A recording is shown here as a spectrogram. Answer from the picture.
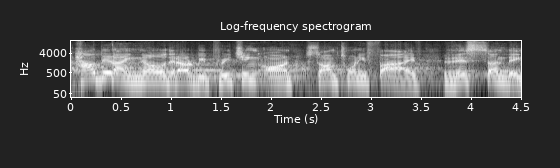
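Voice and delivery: usual speaking voice

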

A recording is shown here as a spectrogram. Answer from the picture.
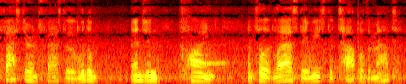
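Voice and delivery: ordinary delivery, nothing marked

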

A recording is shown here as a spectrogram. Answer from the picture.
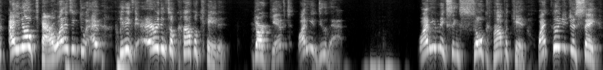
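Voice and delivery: high-pitched, exasperated complaint; exasperated rant. Real, not acted. Streamer scolds Dark Gift for complicating things, exasperated rant. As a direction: vent your exasperation, pitch way up.

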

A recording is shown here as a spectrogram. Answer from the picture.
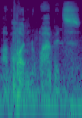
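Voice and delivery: hushed hunter's whisper, no voice at all; Elmer Fudd whisper. Pretend. Friend whispers a cartoon hunter line to the squad.

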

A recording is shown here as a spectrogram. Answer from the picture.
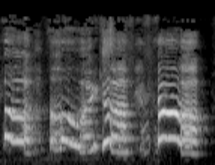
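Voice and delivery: high, loud screams with crying; hammed-up horror screams and sobs; terrified screaming. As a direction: scream as if being attacked. Attack scream continues.

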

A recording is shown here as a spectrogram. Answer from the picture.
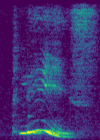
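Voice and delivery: lightly voiced gentle mum; mum's voice. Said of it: "his mum used to tell him".

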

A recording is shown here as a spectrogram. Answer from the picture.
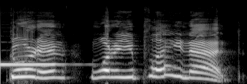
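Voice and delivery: indignant high yell; high angry shout. Acted. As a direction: shout in shock at the reckless engine. Henry shouts at speeding Gordon.

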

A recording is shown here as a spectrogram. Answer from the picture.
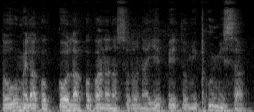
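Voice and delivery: usual speaking voice

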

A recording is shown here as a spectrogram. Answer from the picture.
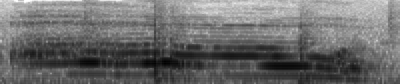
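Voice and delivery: high, slow "Oh!" of discovery; sudden realization. Real, not acted. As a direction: gasp it out like you just found it. Suddenly finds the missing part.

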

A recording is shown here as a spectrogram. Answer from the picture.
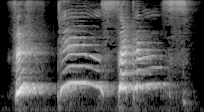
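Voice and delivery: very high, drawn-out countdown yell; yelling witch. A narrator's reading. Grand High Witch counting down onstage, yelling. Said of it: "yelled the Grand High Witch".

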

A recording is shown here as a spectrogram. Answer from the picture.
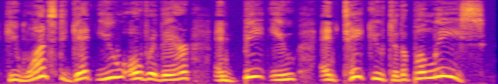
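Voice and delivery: high, loud pleading warning; urgent shout. A narrator's reading. Friend warns Teddy of the trap, shouting. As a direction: yell the warning, rising to the end. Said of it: "I shouted in his ear".

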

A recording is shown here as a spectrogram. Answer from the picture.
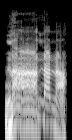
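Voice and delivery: very high, frantic elf squeak; squeal. A narrator's reading. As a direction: squeal the refusal. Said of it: "squittì Dobby scuotendo la testa". (squittio acutissimo da elfo)

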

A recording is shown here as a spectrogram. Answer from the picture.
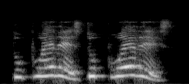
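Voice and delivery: high, loud repeated cheer; encouraging. Shown as a demonstration. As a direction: pump the kid up. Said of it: "hay que decir, tú puedes". (ánimo entusiasta, agudo y fuerte)

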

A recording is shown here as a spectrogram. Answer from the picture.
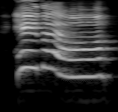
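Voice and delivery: high, loud, drawn-out triumphant cry; slow, high-pitched shout of discovery; excited discovery. A narrator's reading. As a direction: call it out like an excited child. Oliver rushes out, finds potatoes.

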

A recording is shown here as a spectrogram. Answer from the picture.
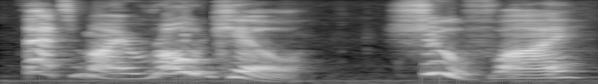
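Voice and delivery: high, loud, slow squawk; bird squawking. Acted. Bird squawking at the fly over its roadkill, high loud squawk. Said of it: "A bird squawked".

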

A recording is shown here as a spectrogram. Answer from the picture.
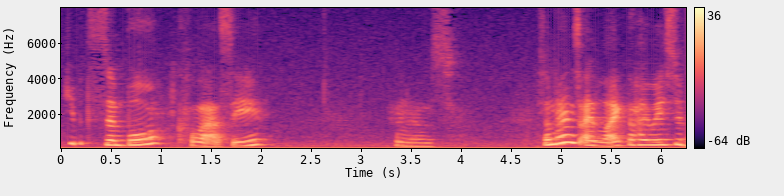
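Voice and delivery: normal talking voice

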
